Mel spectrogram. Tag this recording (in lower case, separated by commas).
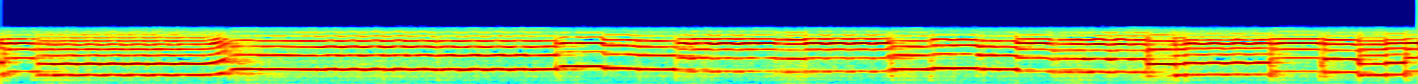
bowed string instrument, fiddle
